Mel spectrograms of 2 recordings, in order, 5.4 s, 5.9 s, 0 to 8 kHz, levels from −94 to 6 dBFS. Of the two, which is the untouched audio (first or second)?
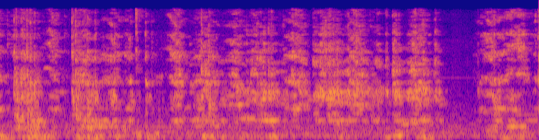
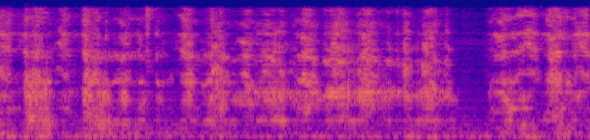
first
